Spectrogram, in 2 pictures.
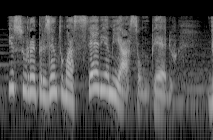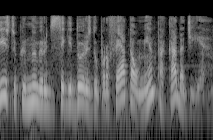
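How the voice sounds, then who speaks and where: Self-assured noble schemer, Brazilian radio drama, formal, very lively pitch, dull sound. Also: female voice. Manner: formal, ingratiating. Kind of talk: radio soap acting in Portuguese. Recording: muffled radio drama with music underneath.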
